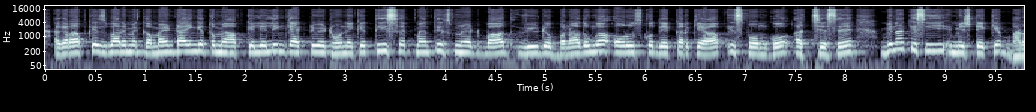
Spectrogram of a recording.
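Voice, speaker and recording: Man, high voice, soft dark tone, explanatory, instructional walkthrough. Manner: explanatory, reads out formal text then restates it plainly. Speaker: presenter of a job vacancy explainer. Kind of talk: informal instructional walkthrough of an official notice.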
